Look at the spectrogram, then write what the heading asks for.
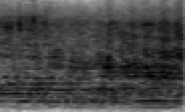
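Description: A full field of race trucks roars past on an oval track at a family fun night event, a loud, dense, continuous engine drone with no speech.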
